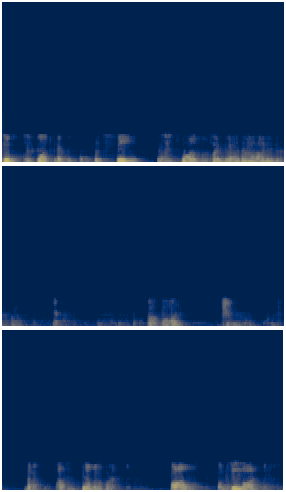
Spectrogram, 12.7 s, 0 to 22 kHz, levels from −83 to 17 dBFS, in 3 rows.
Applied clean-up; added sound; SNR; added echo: neural mask model DeepFilterNet 3.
